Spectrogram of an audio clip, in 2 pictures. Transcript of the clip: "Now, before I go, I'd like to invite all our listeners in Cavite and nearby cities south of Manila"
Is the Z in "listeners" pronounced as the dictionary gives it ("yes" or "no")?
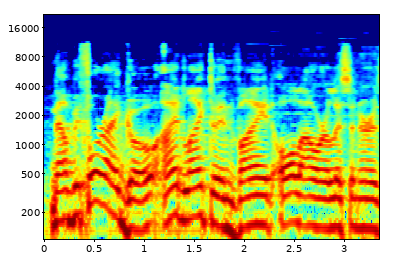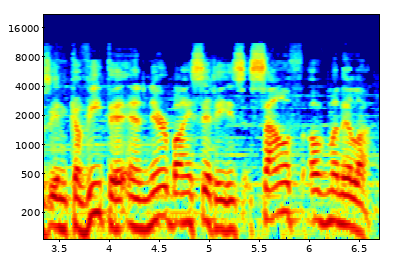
yes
